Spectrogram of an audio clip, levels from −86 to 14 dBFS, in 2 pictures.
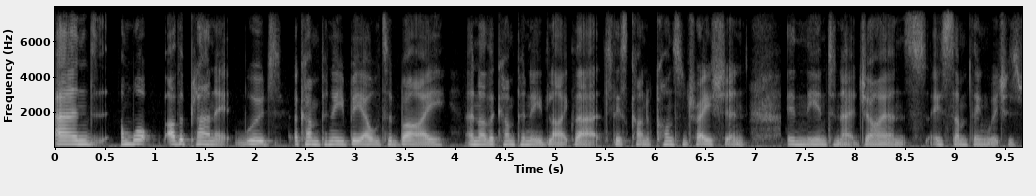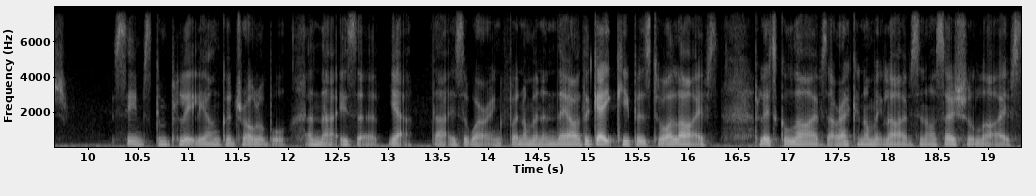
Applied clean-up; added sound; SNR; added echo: none; none; none; none.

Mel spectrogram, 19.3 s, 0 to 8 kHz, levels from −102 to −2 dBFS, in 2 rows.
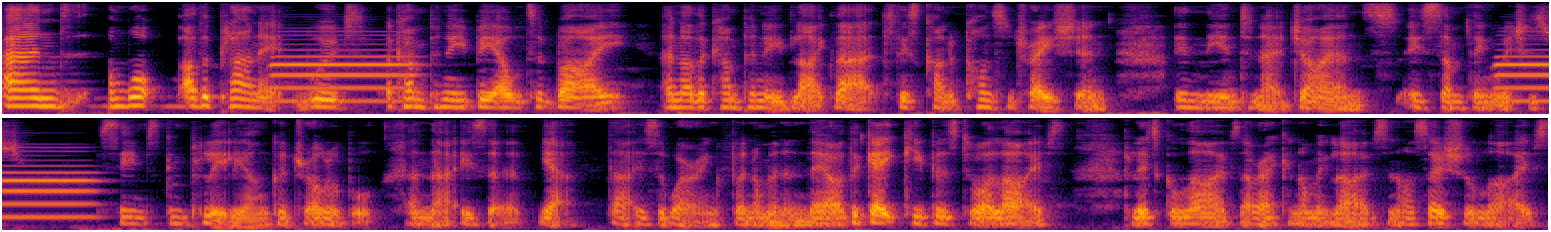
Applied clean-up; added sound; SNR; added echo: classical method WPE with log-MMSE.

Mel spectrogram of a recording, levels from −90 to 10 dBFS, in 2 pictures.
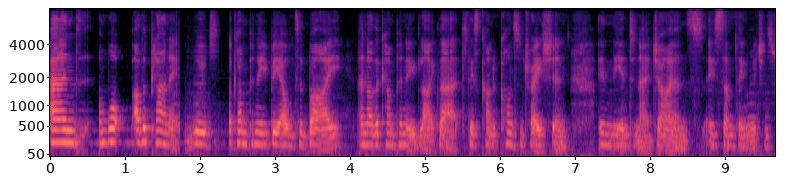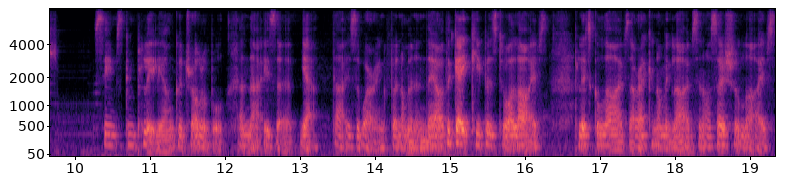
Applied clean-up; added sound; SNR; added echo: neural separator model SepFormer DNS4.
